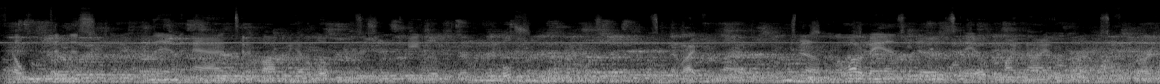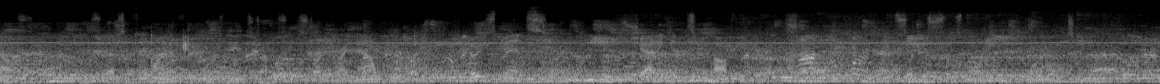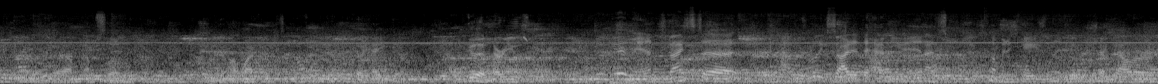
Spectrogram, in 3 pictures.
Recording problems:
murmuring crowd; very loud; throughout; 4 dB above the speech
high-pitched whine; noticeable; throughout; 2.5 kHz, 10 dB below the speech
rain or running water; noticeable; throughout; 15 dB below the speech
electrical hum; faint; throughout; 60 Hz, 20 dB below the speech

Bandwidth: 18 kHz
